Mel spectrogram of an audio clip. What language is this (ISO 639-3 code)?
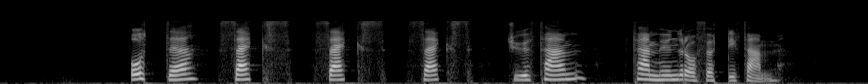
nor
